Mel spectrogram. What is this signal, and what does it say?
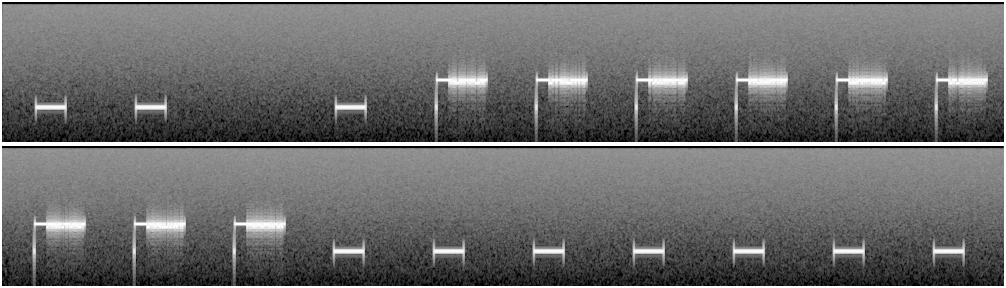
Radio time signal (CHU, Canada), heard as beeps and data bursts, one a second.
